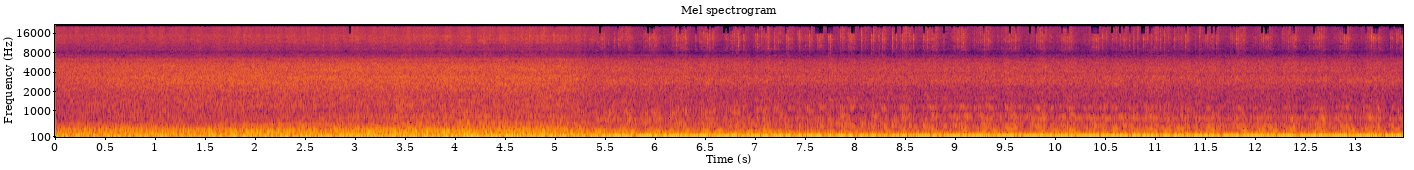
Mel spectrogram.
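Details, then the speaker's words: 1965 Chevrolet Impala with LS 5.3 V8, exhaust X-pipe joints just welded, band clamps on muffler: deep even idle rumble swelling cleanly on the rev with no puffing or ticking; exhaust sealed, no leaks. "But let's see what she sounds like. Huh. No leaks like that."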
